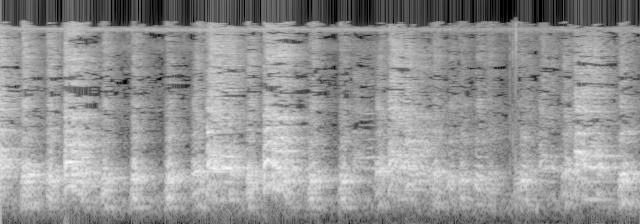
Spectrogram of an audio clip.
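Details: Hen about to lay an egg keeps up steady, grating clucks. Each rough note lasts about a fraction of a second, with swells of louder calling in between.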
